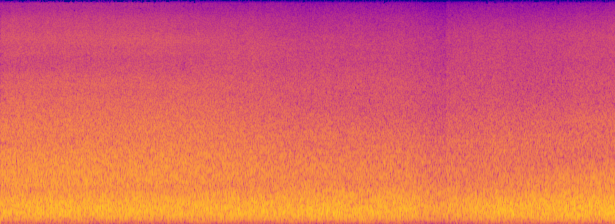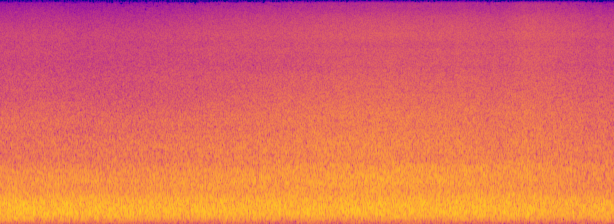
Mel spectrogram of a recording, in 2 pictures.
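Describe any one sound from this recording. Surf washes up the sand and hisses.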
